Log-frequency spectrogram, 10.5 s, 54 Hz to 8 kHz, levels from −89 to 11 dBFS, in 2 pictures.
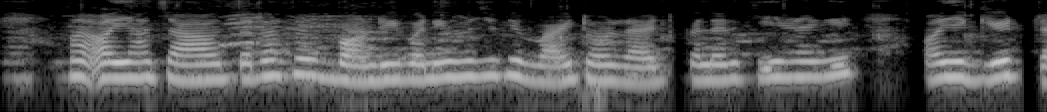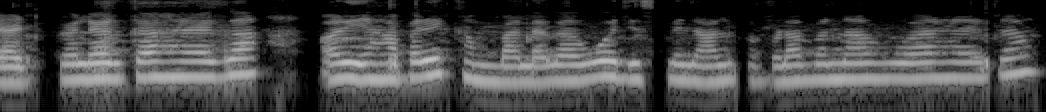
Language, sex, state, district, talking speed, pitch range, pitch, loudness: Hindi, female, Karnataka, Mysore, 210 wpm, 225-255 Hz, 235 Hz, -23 LUFS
